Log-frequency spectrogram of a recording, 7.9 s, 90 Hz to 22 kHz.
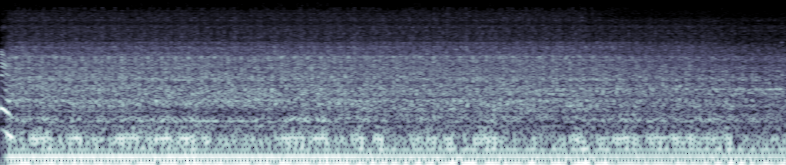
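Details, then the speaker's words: Passat B4 diesel after full engine rebuild, head off, first start: firm, steady diesel idle with even clatter and no stumbles or odd knocks; running healthy, though owner suspects N75 valve or leaking intercooler boost leak. "well there you have it y'all see the live again she's a runner"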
